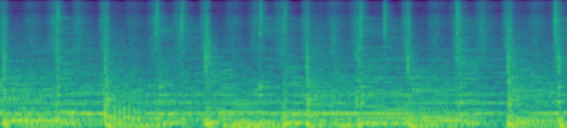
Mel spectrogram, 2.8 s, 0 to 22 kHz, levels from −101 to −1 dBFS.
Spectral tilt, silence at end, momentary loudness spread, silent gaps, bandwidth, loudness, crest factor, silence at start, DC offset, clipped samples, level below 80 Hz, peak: -5.5 dB/octave; 0 s; 2 LU; none; over 20 kHz; -20 LUFS; 16 dB; 0 s; under 0.1%; under 0.1%; -26 dBFS; -2 dBFS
